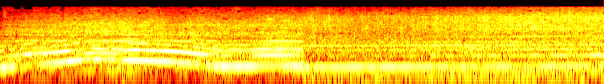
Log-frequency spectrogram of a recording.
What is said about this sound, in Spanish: Los motores volverán a rugir en la capital, aunque esta vez no será en las afueras, como antes en el circuito del Jarama.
